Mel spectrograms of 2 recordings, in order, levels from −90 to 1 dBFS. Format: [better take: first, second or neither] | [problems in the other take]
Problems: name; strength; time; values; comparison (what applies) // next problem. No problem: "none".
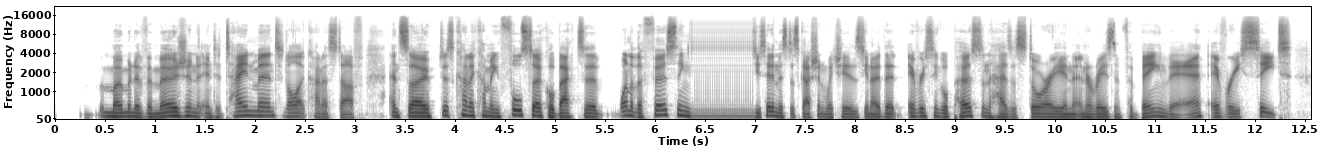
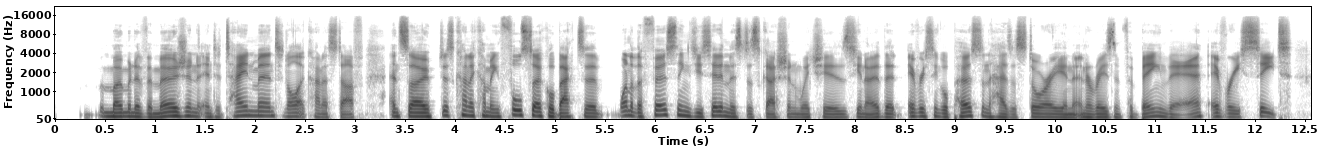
second | audio freezing; at 6.5 s for 0.5 s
